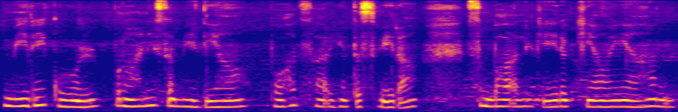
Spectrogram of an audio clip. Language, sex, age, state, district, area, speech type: Punjabi, female, 30-45, Punjab, Ludhiana, urban, spontaneous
